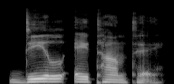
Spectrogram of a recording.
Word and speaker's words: dilettante: is a dilettante, and this word has 3 syllables, and there's kind of like a stress on that first and last syllable, dilettante.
